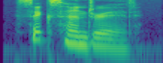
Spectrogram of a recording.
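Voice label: "six hundred", English, female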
